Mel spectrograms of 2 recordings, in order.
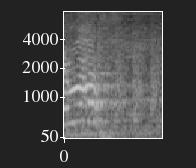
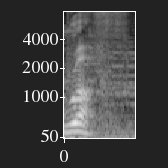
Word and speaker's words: rough: Do you want to play rough? Okay. Who's a tough guy? Who's a tough guy? Les trois se prononcent œuf. Personnellement, j'étais convaincu qu'ils pouvaient se prononcer enough ou rough. Mais c'est bien enough et rough.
